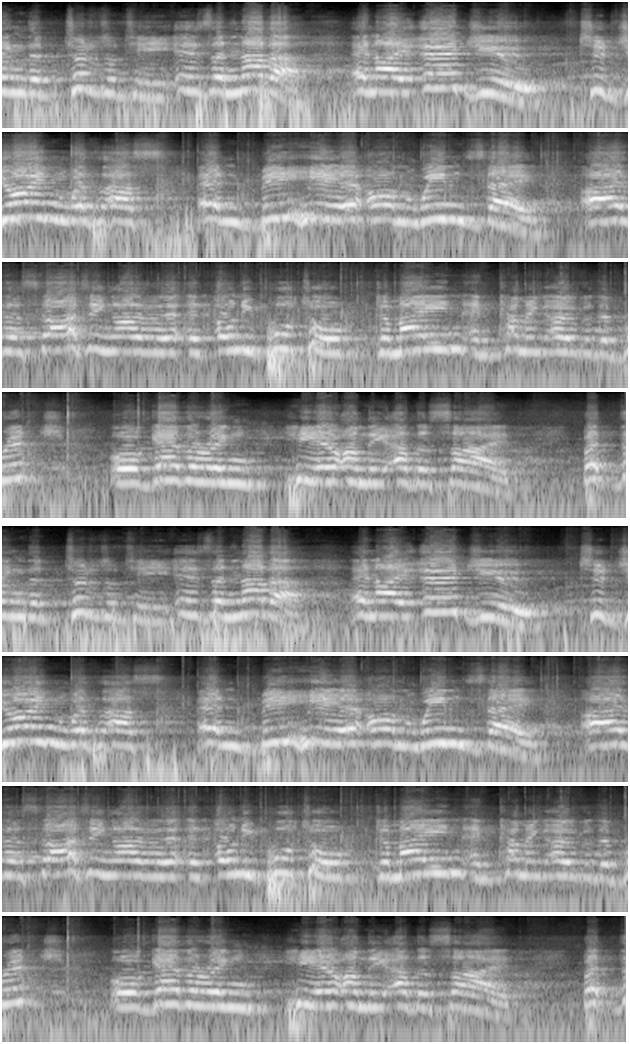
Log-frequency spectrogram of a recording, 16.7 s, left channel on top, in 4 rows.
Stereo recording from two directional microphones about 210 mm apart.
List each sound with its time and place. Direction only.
0.0 s a man's voice: 15° left (ahead or behind); by 16.6 s 35° left (ahead or behind)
